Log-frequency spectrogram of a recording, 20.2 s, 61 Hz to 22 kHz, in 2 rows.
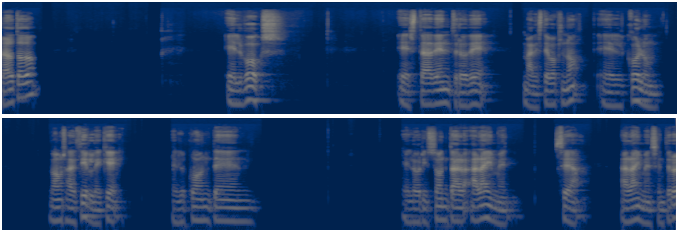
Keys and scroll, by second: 18.2 Return, 19.8 Return.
